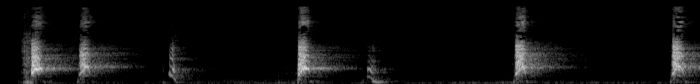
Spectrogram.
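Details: Samoyed. A Samoyed barks in short, sharp bursts, sometimes two close together, then pauses a second or two before the next. The barks are an invitation to play, in a quiet indoor room.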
